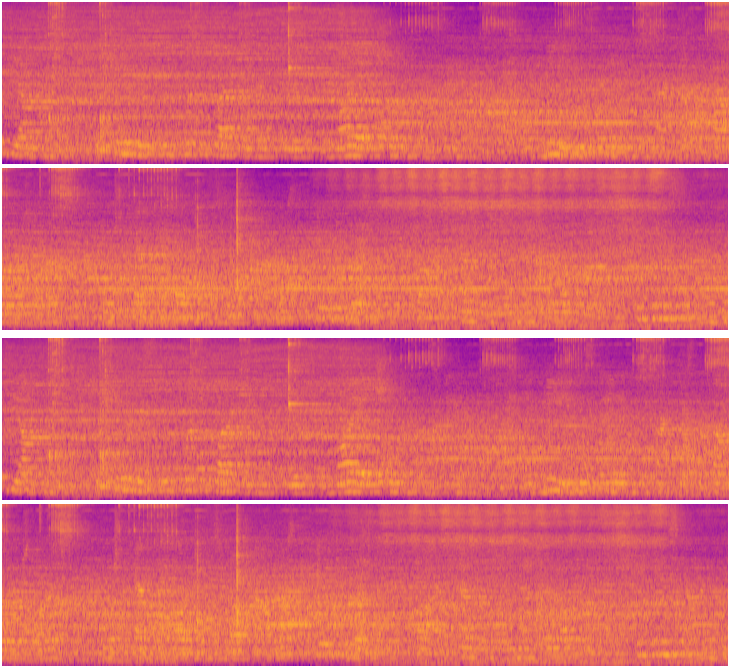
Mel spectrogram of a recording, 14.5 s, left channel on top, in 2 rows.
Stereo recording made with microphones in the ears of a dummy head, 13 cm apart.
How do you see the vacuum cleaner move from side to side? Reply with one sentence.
In this clip you hear the vacuum cleaner go right and come back.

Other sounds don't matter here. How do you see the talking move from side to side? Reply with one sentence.
You can hear the talking stay put.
